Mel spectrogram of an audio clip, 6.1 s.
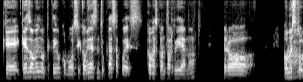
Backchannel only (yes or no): yes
